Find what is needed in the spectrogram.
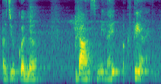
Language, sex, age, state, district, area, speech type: Sindhi, female, 30-45, Uttar Pradesh, Lucknow, urban, spontaneous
